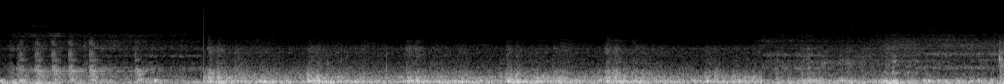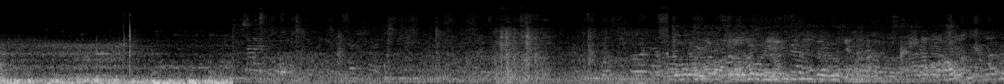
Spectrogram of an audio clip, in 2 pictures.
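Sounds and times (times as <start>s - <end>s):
low thumps of train: 0.0s - 12.4s
train wheels rumbling on rails: 0.0s - 16.7s.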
